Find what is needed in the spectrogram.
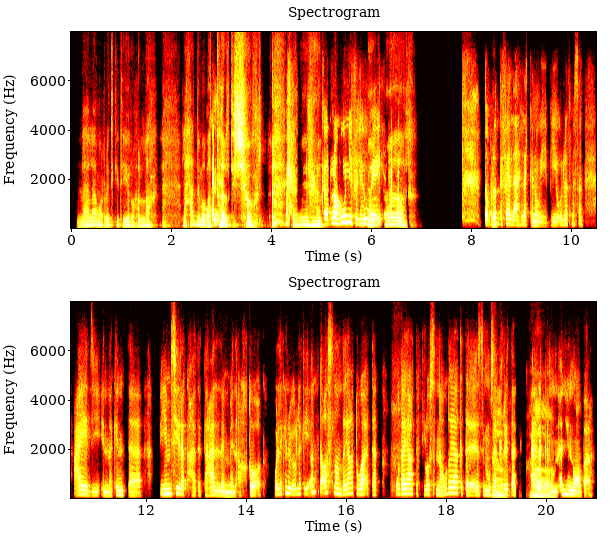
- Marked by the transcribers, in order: laughing while speaking: "والله لحد ما بطلت الشغل آه، آه"; chuckle; laughing while speaking: "كرهوني في الهواية"; laugh; unintelligible speech; giggle; unintelligible speech
- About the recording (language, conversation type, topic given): Arabic, podcast, إيه الهواية اللي بتحب تقضي وقتك فيها وليه؟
